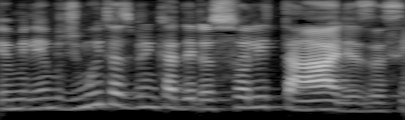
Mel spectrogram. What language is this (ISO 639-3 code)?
por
